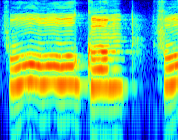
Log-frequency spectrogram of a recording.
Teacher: Fu panjang dua ketukan karena ada wau mati diawali dengan Dom domah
